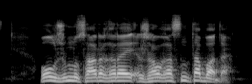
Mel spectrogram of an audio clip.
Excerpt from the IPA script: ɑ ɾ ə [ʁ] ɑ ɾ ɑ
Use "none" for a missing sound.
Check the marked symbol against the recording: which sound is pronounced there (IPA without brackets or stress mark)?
ʁ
